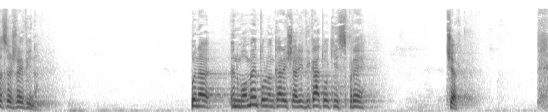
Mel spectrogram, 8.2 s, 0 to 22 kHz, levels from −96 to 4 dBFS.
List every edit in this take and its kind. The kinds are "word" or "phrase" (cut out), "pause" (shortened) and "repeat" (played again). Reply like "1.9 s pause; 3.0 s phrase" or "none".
none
